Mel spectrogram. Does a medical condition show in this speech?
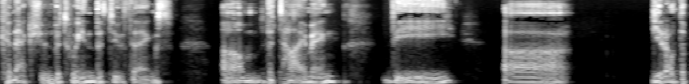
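Yes: vocal cord surgery; vocal cord problem, not uncommon, long search for diagnosis, vocal cord surgery by ear nose and throat surgeon; recovering after recent vocal cord surgery, voice temporarily compromised, not yet back to full; objectively worse than usual, unsure if voice returns to 100%.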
